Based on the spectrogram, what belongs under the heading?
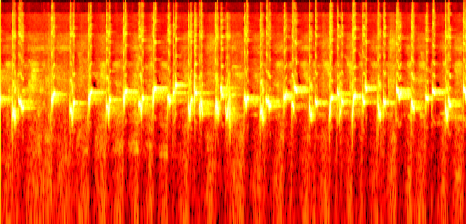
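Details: A continuous run of stepped, fluty phrases in the long 'gacor ropel' song of a sooty-headed bulbul, wild style, played to get bulbuls singing; notes come in quick pairs and triplets.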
